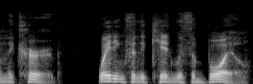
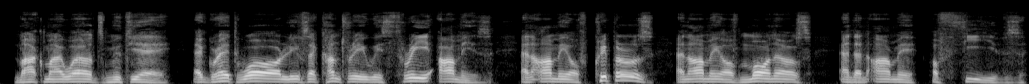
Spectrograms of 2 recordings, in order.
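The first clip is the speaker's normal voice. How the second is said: put-on higher, louder, weighty voice of an old brigadier; one-armed brigadier's grim pronouncement; 3 semitones higher, 4 dB louder than usual. A narrator's reading. Brigadier to Moutier on demobilization day, lugubrious declamation. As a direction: declaim it like a lugubrious officer's warning.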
